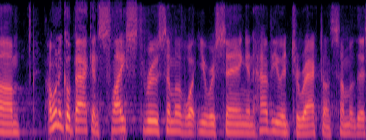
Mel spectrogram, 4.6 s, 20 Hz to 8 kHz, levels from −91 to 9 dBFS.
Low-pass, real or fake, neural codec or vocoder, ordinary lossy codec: 7.2 kHz; real; none; Opus, 16 kbps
